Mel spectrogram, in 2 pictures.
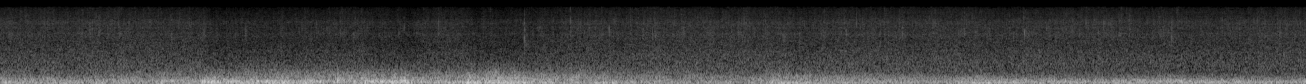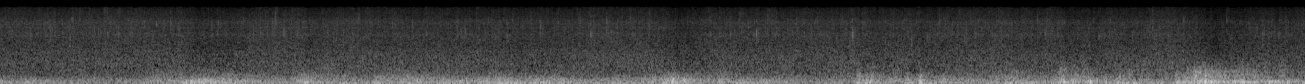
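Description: A stream gurgles and rushes over stones.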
